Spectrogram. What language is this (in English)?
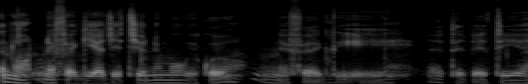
Kikuyu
